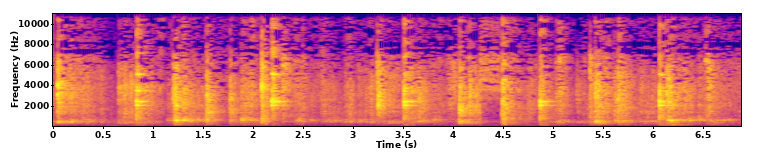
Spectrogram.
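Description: Ping pong balls bouncing off a plate and dropping into a plastic bucket: a quick, irregular run of sharp light clicks and taps.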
